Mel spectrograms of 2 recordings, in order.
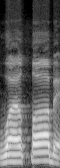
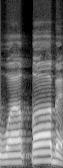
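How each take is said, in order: No difference in how they are said.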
